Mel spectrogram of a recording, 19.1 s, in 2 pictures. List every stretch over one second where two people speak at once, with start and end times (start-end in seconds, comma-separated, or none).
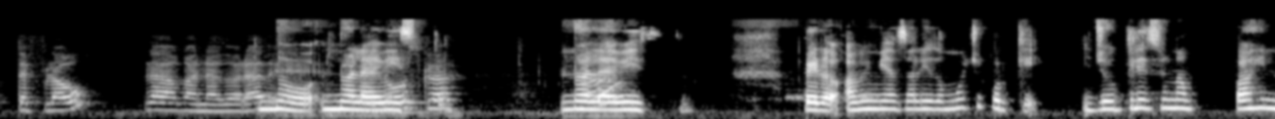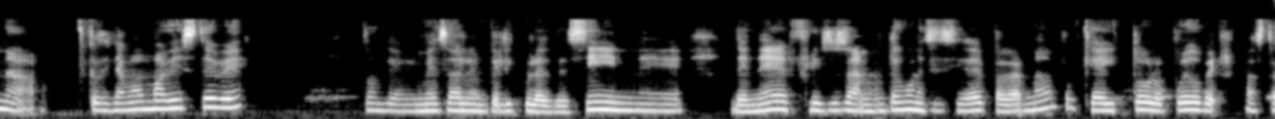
1.9-3.5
